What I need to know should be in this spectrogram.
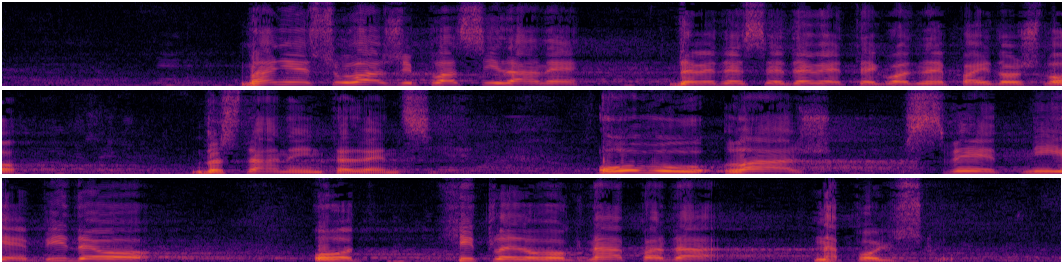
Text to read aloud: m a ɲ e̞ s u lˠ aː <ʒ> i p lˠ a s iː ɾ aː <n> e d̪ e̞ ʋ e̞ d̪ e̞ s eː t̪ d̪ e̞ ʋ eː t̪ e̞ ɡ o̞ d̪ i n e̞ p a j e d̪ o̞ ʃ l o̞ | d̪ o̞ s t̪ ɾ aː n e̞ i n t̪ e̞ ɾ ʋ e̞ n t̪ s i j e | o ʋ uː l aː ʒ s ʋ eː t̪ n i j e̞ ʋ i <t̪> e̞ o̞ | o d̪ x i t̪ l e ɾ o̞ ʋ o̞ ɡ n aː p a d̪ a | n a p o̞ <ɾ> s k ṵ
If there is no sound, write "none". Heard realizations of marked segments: ʒ, n, d̪, ʎ

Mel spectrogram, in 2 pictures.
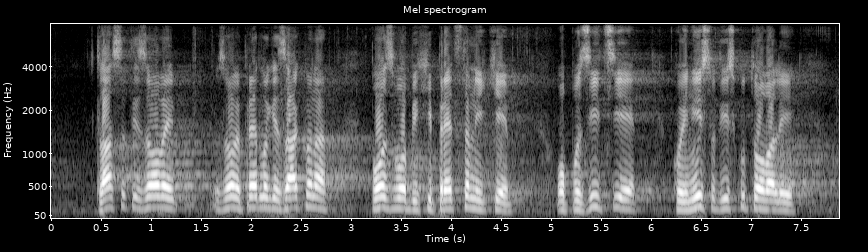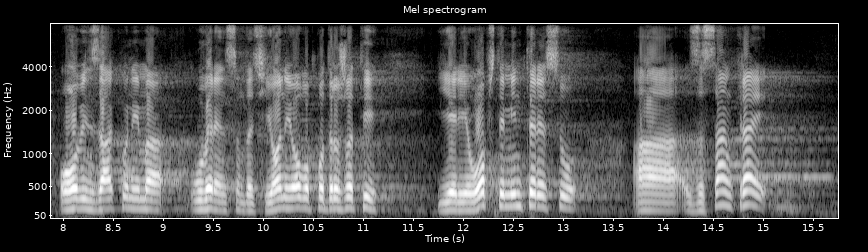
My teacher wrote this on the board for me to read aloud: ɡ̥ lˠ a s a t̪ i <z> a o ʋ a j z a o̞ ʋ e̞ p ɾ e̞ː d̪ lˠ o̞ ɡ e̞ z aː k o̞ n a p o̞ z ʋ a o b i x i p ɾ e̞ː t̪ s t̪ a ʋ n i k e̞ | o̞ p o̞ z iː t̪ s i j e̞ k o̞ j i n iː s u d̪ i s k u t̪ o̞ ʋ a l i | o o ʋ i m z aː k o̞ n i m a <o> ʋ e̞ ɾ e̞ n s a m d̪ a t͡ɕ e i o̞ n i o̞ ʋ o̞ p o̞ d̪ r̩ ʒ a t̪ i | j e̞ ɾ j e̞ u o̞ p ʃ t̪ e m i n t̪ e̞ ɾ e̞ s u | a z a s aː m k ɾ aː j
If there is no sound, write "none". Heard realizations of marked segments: z, u

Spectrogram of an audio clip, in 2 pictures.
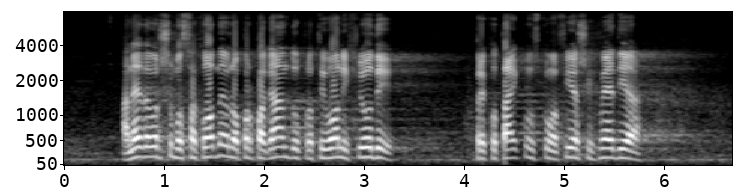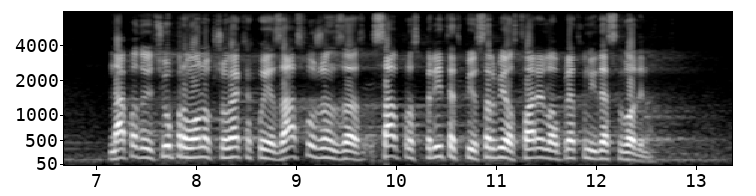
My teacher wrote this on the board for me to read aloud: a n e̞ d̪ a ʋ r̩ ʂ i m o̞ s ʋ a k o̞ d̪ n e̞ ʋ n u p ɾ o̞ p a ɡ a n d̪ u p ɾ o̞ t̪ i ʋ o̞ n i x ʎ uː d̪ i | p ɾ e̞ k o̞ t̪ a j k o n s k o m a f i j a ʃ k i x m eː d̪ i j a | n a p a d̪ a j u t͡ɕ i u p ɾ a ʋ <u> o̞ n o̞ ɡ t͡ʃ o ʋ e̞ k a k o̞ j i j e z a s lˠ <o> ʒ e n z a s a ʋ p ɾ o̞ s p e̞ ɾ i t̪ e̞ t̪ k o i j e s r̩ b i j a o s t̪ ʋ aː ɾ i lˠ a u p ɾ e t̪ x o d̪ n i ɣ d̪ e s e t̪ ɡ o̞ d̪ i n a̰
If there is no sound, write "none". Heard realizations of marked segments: o, u

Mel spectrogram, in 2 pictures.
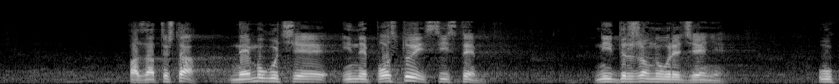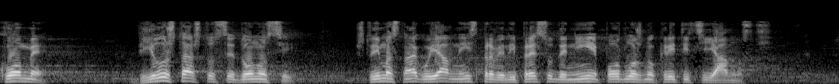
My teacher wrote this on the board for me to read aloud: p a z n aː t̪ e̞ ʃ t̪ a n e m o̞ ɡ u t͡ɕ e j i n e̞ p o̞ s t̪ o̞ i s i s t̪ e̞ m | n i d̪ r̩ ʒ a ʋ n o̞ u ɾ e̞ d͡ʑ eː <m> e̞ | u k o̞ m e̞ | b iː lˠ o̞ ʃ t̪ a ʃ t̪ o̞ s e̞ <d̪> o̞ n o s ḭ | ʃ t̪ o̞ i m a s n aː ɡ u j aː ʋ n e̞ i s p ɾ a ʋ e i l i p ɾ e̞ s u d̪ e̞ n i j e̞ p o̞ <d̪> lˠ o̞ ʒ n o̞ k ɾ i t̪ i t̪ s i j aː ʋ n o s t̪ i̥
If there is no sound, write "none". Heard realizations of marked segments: ɲ, d̪, d̪

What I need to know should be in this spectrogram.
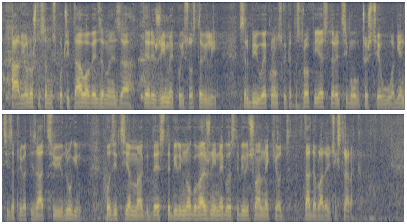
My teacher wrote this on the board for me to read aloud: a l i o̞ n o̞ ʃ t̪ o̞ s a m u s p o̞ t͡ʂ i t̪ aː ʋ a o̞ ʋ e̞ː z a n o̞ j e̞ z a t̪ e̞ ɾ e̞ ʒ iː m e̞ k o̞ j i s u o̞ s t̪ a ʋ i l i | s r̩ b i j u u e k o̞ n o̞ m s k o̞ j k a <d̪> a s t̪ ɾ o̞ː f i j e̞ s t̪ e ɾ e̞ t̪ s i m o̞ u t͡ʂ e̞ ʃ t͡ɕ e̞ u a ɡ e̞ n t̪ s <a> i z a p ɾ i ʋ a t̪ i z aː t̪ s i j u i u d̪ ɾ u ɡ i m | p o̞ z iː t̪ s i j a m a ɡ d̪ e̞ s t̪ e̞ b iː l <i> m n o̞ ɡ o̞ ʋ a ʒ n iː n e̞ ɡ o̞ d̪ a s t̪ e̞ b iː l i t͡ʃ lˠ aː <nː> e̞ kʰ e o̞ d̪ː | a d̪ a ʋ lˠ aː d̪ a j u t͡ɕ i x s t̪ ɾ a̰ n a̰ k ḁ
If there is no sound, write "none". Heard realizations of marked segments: t̪, i, i, nː

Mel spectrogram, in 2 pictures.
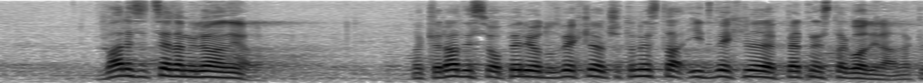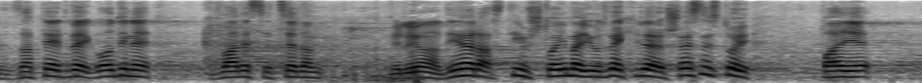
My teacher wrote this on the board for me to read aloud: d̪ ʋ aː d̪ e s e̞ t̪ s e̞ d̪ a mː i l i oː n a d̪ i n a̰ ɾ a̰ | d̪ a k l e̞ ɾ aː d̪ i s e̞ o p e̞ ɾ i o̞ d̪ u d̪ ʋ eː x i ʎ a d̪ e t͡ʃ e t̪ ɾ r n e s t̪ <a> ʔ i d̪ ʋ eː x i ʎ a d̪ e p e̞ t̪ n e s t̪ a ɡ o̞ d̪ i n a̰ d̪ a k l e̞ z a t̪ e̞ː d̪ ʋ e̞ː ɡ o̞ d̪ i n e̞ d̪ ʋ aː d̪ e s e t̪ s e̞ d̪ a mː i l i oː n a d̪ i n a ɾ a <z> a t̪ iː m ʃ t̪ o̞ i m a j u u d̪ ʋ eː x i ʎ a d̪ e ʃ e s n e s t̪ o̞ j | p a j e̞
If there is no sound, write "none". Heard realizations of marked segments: a, s

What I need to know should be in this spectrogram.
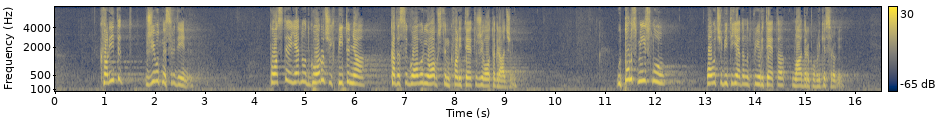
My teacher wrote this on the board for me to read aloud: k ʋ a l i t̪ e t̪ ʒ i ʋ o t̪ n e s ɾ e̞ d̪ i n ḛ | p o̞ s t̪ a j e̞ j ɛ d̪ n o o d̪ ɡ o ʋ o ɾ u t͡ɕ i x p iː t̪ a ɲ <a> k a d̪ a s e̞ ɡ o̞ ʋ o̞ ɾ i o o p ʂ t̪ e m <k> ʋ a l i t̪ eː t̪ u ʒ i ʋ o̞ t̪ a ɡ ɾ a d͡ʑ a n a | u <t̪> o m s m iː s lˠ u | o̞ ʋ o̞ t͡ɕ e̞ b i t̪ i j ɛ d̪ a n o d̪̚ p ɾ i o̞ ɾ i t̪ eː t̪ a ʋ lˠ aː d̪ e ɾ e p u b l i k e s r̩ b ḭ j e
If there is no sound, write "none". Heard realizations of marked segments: a, k, t̪

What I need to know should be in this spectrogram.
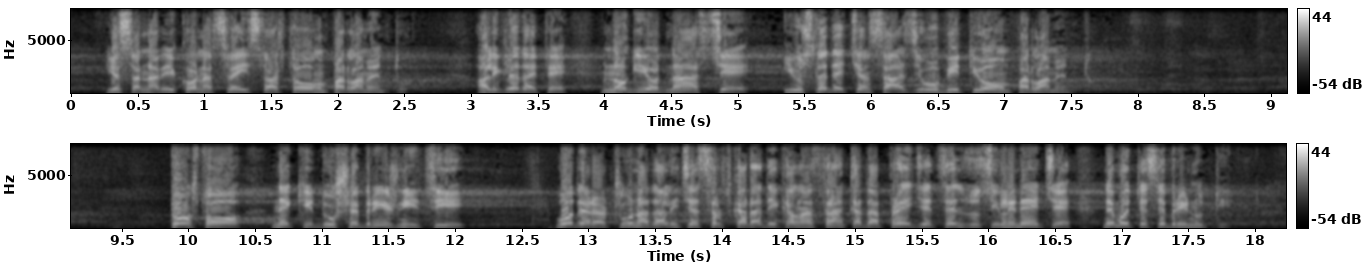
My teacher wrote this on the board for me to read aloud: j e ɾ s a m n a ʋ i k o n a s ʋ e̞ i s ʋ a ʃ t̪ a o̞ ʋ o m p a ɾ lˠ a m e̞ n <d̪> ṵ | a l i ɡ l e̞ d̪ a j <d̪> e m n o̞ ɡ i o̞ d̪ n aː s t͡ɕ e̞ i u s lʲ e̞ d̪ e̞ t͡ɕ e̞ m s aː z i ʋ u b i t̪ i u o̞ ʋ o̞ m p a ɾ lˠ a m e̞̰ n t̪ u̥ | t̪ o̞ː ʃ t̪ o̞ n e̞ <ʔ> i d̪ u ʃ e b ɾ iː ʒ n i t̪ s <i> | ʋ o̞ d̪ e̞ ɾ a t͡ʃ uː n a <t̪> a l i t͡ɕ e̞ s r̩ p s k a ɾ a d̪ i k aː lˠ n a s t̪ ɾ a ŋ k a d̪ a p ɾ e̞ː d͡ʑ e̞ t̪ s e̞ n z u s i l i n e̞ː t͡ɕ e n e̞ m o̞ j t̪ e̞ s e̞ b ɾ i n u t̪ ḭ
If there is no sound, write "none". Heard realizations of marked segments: t̪, t̪, k, i, d̪

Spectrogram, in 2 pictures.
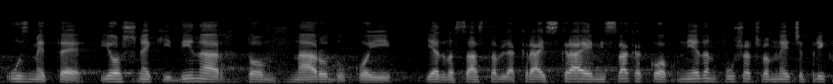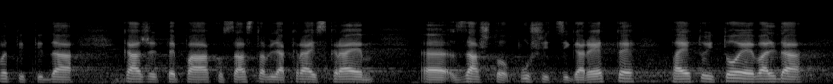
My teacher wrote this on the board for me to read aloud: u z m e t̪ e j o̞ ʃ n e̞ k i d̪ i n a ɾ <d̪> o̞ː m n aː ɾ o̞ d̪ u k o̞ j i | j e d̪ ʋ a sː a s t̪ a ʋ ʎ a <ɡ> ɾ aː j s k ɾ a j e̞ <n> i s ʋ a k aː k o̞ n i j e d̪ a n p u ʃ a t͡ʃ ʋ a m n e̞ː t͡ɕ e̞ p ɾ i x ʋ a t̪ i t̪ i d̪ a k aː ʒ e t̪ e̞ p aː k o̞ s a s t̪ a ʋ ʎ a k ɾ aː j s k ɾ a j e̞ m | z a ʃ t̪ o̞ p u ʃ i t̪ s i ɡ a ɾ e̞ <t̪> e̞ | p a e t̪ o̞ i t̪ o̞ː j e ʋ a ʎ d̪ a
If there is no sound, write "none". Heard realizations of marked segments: t̪, k, m, t̪

